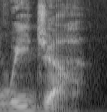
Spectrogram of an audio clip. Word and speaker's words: Ouija: Oh, but there is like, he explained to them that it's not a Ouija board, it's a Ouija board. – Ouija. That's how it's pronounced.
